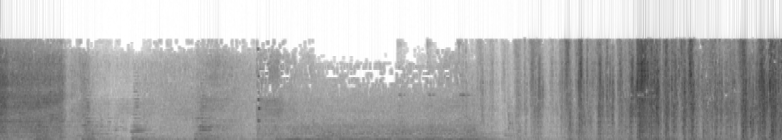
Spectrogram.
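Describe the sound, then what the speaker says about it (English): A guided chainsaw missile with small side thrusters launches at a target in a video game, producing a loud, sustained roaring hiss and crackle that swells steadily over about twelve seconds. "The guided chainsaw missile."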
